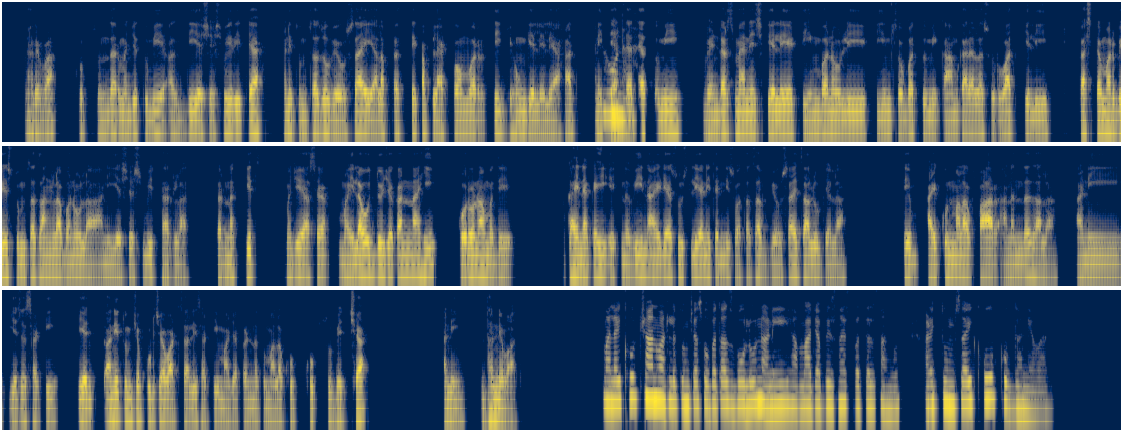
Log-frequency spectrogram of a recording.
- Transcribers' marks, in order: other background noise; in English: "प्लॅटफॉर्मवरती"; chuckle; in English: "व्हेंडर्स"; in English: "टीम"; in English: "टीमसोबत"; in English: "बेस"; in English: "आयडिया"
- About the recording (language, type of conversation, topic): Marathi, podcast, हा प्रकल्प तुम्ही कसा सुरू केला?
